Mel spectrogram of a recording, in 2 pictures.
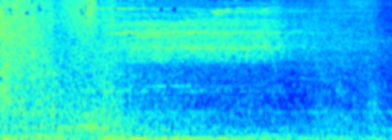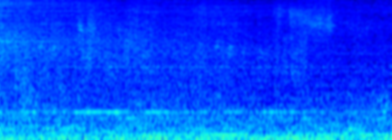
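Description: A triumphant fanfare plays and settles into a soft hum.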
